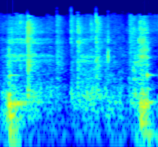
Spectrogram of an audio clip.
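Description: Faint, scattered light clicks and taps of metal tweezers picking up and pressing diamond painting drills onto the adhesive canvas wrapped around a tin.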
